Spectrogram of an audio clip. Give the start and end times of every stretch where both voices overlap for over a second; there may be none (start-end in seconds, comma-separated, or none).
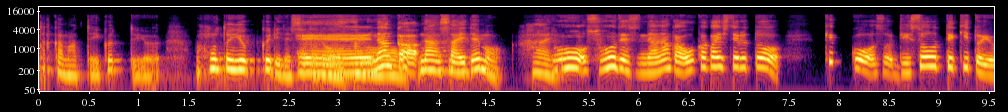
2.6-3.8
